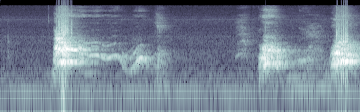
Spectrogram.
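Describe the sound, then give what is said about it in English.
A dog gives three sharp, loud barks, with a short whimpering whine just after the first and quiet gaps between them. “That's a dog. A stupid one.”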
